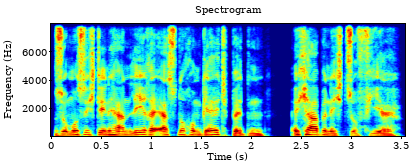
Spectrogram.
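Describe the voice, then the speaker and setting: A man's voice: mid-range voice, a little fast, no echo, voice pushed up, natural voice. A man voicing an anxious schoolboy who pleads, close to tears, in an audiobook story. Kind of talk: audiobook reading.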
